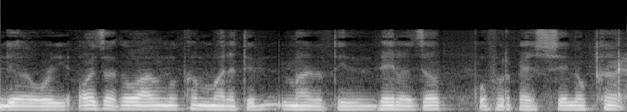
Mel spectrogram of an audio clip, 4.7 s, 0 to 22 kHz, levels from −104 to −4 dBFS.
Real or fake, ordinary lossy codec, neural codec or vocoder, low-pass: fake; none; codec, 16 kHz, 1 kbps, FunCodec, trained on LibriTTS, 50 frames a second; 7.2 kHz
